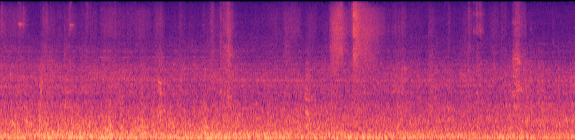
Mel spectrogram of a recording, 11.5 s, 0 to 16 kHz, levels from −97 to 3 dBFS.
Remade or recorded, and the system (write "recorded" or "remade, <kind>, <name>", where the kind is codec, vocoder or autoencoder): recorded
